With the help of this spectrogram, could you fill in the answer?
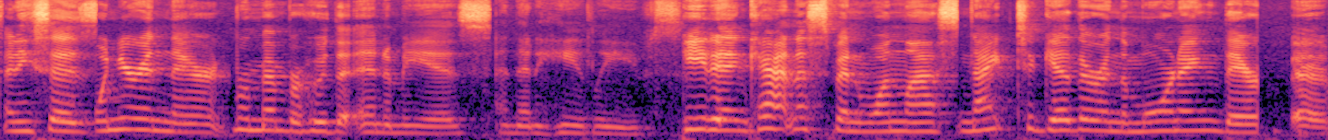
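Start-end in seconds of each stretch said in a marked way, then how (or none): none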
